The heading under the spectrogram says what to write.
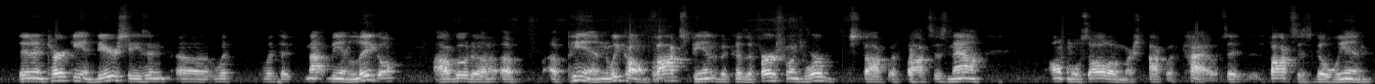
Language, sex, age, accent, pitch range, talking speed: English, male, 40-59, American, 125-155 Hz, 200 wpm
